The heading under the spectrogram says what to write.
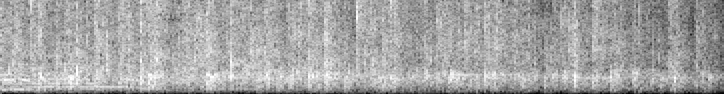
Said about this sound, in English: Another round of applause for Sean Patton.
